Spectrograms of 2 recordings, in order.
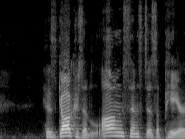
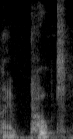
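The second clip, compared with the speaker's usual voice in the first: low, soft, worn-out mumble; mumbled in defeat; 7 semitones lower, 11 dB quieter than usual. A narrator's reading. Tired Spike mumbles to his teachers, low and soft. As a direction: mumble it, drained and beaten. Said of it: "He mumbled in defeat".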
